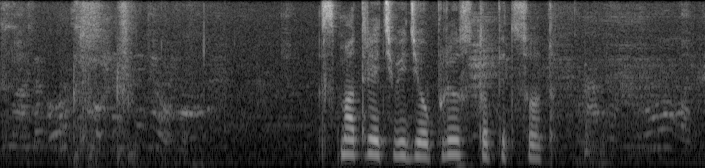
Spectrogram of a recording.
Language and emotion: Russian, neutral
